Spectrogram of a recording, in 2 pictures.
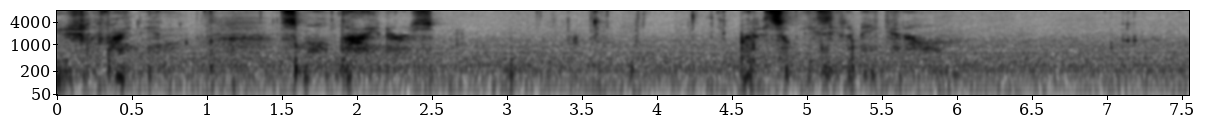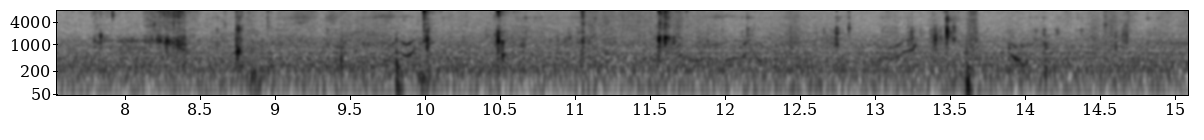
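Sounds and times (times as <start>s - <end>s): person chewing toasted sandwich: 3.2s - 4.6s, 7.0s - 15.0s.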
